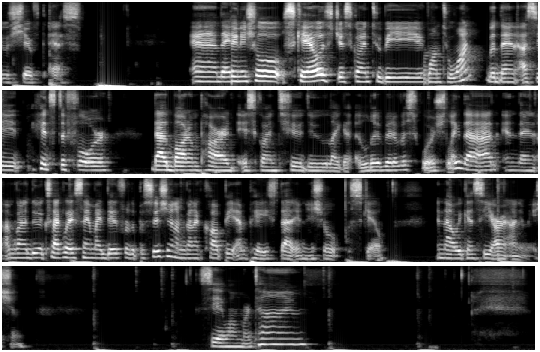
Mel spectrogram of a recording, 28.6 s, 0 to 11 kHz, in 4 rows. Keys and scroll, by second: 0.7 shift+s, 6.9 super+c, 9.5 super+v, 15.2 super+c, 18.9 super+v.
